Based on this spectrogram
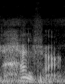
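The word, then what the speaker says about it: حلفاء: The dominant vegetation is the esparto grass or alpha, pronounced in Arabic halfa, which characterizes the steppes of the high plateaus.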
